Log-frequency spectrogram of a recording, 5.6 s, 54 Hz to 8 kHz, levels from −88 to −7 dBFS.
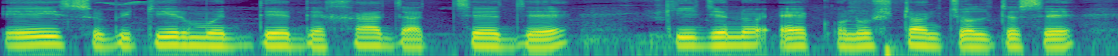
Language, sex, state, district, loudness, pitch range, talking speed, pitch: Bengali, male, Assam, Hailakandi, -16 LUFS, 125-145 Hz, 120 wpm, 135 Hz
